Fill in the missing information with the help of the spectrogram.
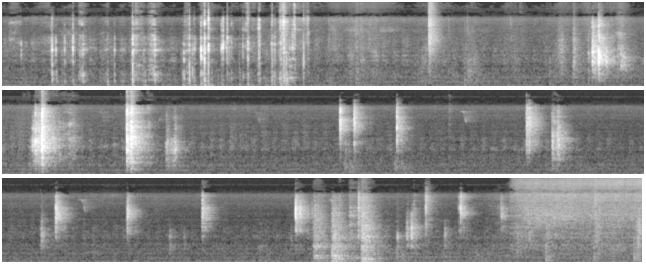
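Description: Wooden pegs and covers of a wooden dog puzzle board knocking and clicking as they are lifted and set back in place to hide treats. Scattered single knocks, the loudest a few seconds apart near the middle and a quick cluster near the end.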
